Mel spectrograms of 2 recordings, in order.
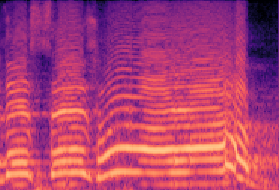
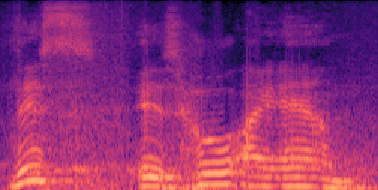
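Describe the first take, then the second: First: It is said with very high, powerful energy. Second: It is said with calm, moderate energy.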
